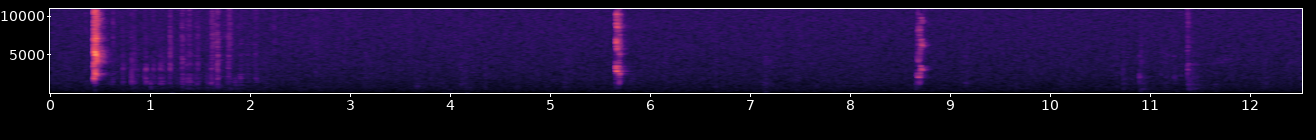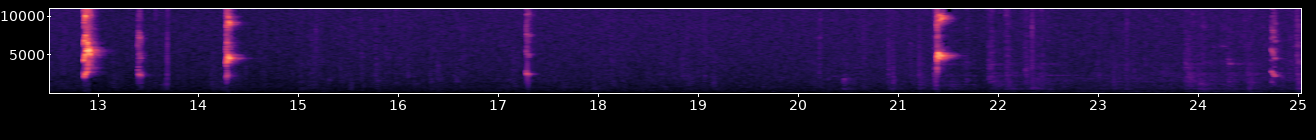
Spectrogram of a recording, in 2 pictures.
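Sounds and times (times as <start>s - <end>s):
lovebirds high-pitched chirps: 0.4s - 0.7s, 5.6s - 5.8s, 8.6s - 8.8s, 12.8s - 13.6s, 14.2s - 14.5s, 17.2s - 17.5s, 21.4s - 21.7s, 24.3s - 25.0s.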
